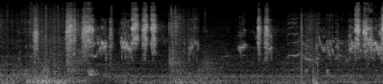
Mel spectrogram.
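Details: Caged Australian budgerigars utter short separate bursts of high, scratchy chirps and squeaks with quiet gaps between them, plus a faint low rustle near the start.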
